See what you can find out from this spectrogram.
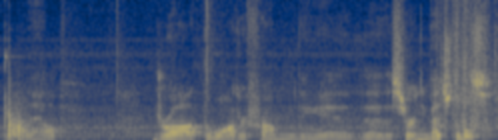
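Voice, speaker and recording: A woman hosting a home cooking video, relaxed as she explains each step at the stove in her kitchen. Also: sits low, a little slow. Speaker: cooking show host. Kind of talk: casual cooking demonstration. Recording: home video with loud frying noise. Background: loud sizzling from frying.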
